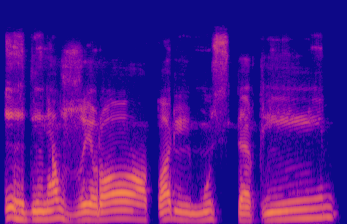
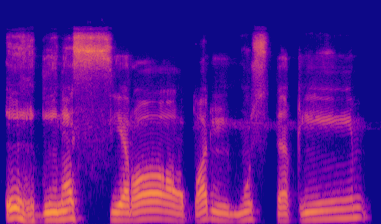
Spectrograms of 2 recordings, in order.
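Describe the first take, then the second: First: The word begins with a z-like sound. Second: The word begins with a plain s sound. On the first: "يبدل الصاد زايا" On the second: "يبدل الصاد سينا"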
